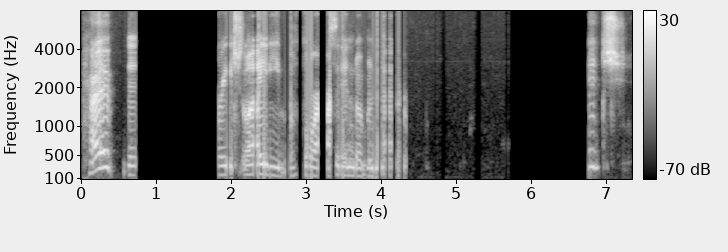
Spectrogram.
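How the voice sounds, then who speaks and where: An older woman with a raspy voice, chatting folksily with her livestream viewers while she sews. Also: low-pitched, very animated, a little slow, a bit bright, no room sound, rough recording. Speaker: knitting livestream host. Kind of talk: casual live chat while sewing.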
